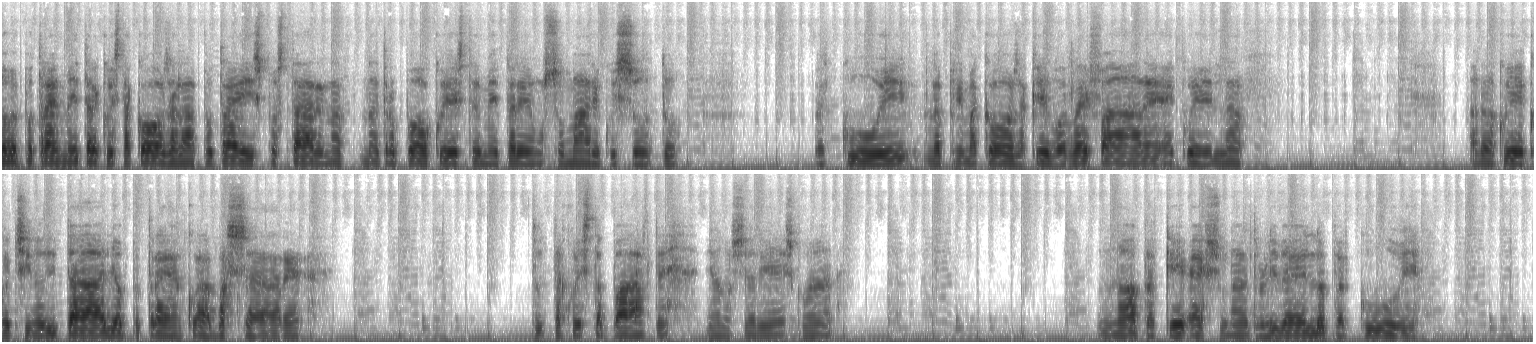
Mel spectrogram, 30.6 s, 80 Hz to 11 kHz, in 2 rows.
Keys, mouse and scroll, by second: 2.4 click, 6.5 middle click, 8.9-9.3 middle drag, 11.8 click, 17.0 click, 19.5 click, 21.1-23.4 drag, 27.8-28.2 drag.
